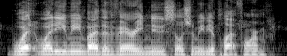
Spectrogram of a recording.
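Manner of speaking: ordinary talk, nothing marked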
